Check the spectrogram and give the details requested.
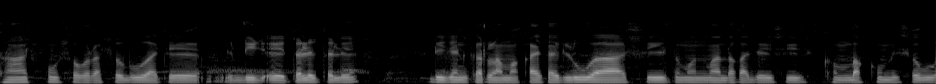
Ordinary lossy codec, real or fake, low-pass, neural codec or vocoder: none; real; none; none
